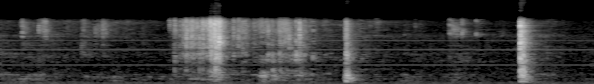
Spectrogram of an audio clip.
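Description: Tarot cards are shuffled in short bursts: a quick riffle around the middle, then two sharp card snaps or taps, soft and close with faint background noise.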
